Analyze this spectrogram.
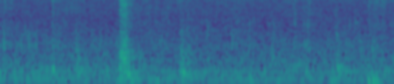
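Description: A spatula scrapes and stirs food in a metal pan.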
